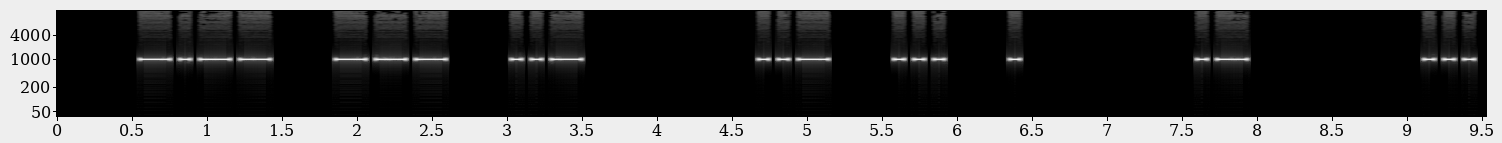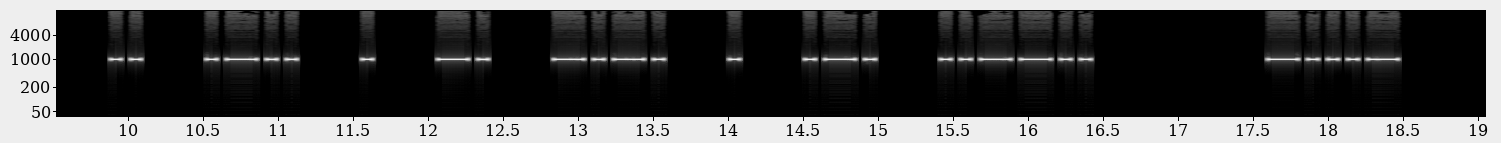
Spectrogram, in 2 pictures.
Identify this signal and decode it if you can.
Morse code, heard as a keyed tone, about 18 wpm, spaced as for 12 wpm, 1000 Hz. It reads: YOU USE A SILENCER? <BT>
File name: qotdfiles / 12wpm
